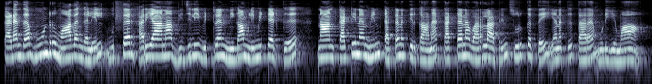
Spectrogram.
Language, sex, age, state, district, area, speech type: Tamil, female, 60+, Tamil Nadu, Tiruchirappalli, rural, read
